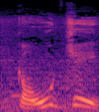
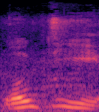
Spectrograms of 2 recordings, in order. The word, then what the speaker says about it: Cu Chi: How to pronounce? C-U. Spelling I know. Tell me. Tunnel name? Chuchi or Gucci? Gouchi. Gouchi.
